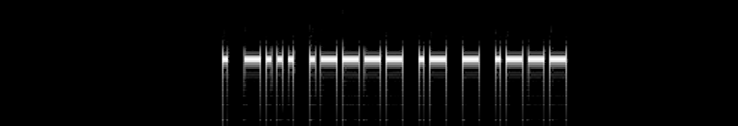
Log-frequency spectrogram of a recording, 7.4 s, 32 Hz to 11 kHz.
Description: Morse code, heard as a keyed tone, about 22 wpm, 700 Hz. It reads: EB1ATJ
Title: DXCC-100 Call Signs - 6 Characters - Repeated 2x - 22wpm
